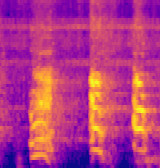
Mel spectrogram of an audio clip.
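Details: English Coonhound on a night coon hunt in hot summer weather, after the quarry went up a tree: three loud, short, ringing barks spaced about half a second apart.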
